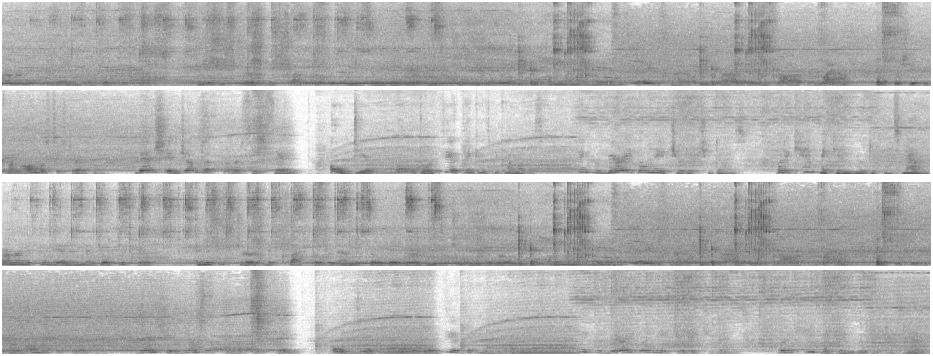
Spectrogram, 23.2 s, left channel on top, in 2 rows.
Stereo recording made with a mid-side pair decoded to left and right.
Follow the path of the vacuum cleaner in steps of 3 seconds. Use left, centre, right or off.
left, left, centre, right, right, right, right, right.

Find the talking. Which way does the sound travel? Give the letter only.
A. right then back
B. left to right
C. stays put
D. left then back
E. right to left
E.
